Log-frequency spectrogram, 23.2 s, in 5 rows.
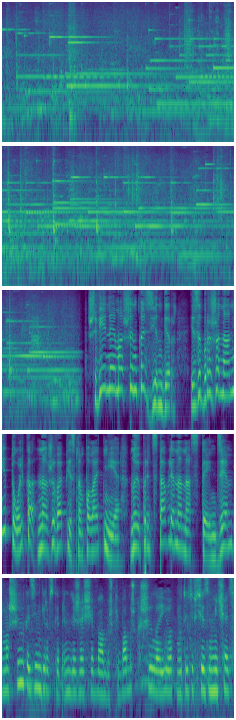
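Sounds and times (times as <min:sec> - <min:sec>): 
antique working music box melody: 0:00.0 - 0:11.0
speech: 0:11.1 - 0:23.2.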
